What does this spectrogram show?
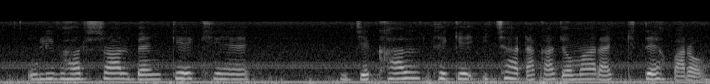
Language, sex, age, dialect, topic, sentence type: Bengali, female, 25-30, Jharkhandi, banking, statement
